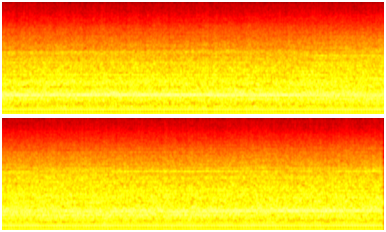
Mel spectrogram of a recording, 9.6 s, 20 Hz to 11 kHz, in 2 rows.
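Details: North Star 13,000 W brushless generator (model 165606N), Honda GX630 twin-cylinder engine, running after two capacitors fitted in parallel (63 µF) restored output; steady even drone, no knocks, hunting or speed swings, governor holding; normal running.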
